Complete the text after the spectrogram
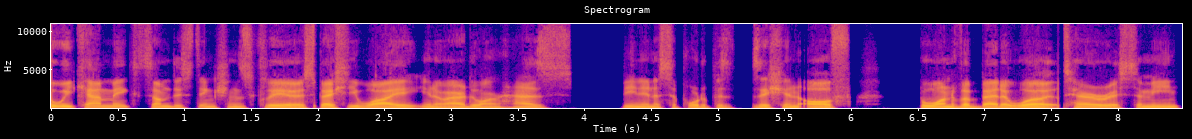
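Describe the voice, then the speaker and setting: A man's voice: mid-range voice, clean tone, no echo, clean studio sound. A man in his forties, born in Turkey and raised in the UK, giving conversational expert analysis as an academic guest. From born in Turkey, grew up in the UK. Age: 40s. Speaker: expert guest, associate professor of security studies.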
